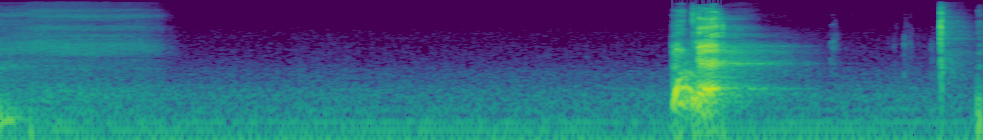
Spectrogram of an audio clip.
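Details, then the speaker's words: A single sharp, abrupt hiccup in a quiet room, followed by a faint click a second later. "A couple hiccups. Bring in the new year."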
